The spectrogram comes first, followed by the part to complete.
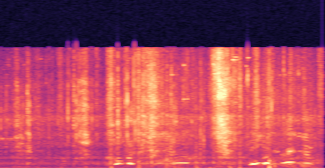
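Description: Footfalls of a group of football players and their coach sprinting across a grass field, an irregular run of thuds building from about a second and a half in. Short shouts from the runners come over the footsteps in the second half.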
